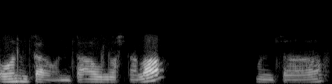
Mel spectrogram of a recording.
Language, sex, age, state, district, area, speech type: Nepali, male, 60+, West Bengal, Kalimpong, rural, conversation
